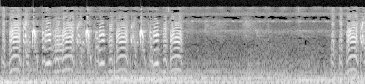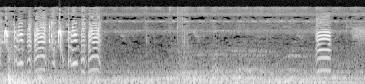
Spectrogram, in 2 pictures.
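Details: Zebra finches singing together while eating, in bursts of nasal, buzzy, toy-trumpet notes with rapid chirps in between.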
